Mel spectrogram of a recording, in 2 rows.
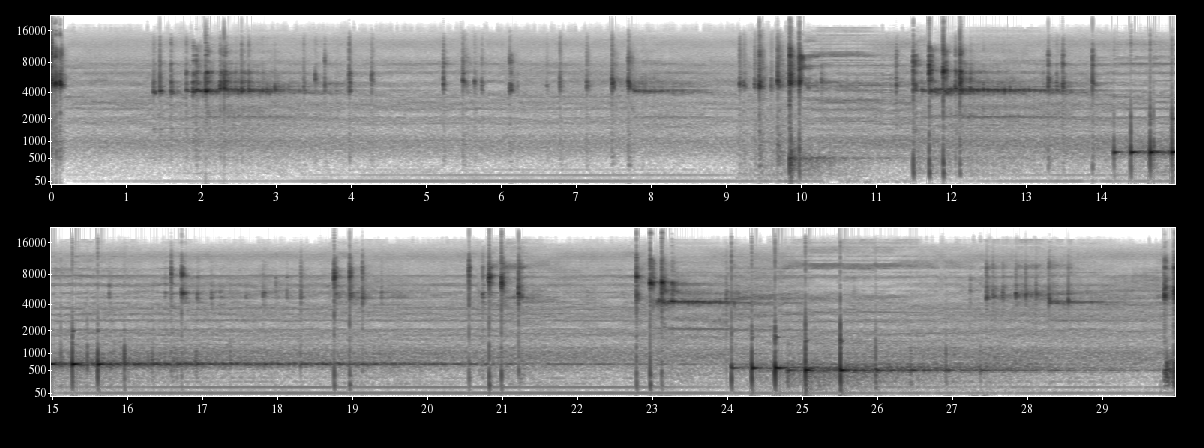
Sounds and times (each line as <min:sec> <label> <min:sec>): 0:14.2 low tones 0:22.4
0:24.1 low tones 0:29.9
